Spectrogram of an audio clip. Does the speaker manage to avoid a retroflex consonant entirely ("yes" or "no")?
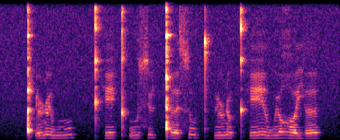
no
